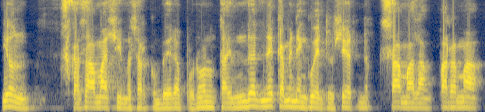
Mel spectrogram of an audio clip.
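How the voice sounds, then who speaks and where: Rambling soldier from Basilan, deferential. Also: male voice, medium pitch, fairly even intonation, fast, darkish tone. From Basilan, Philippines. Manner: respectful, says "Sir" constantly, rambling with restarts. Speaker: retired soldier guest. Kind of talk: casual war storytelling.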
